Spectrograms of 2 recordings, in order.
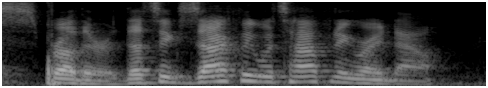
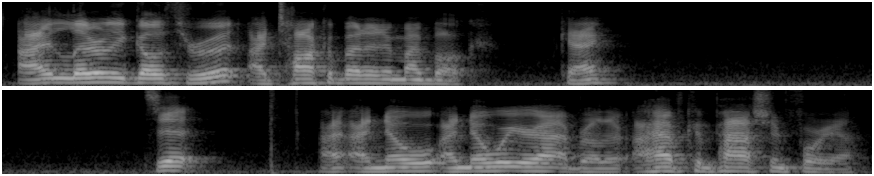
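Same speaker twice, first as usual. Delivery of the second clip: ordinary talk, nothing marked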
